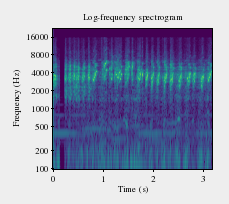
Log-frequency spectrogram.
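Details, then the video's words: Roost-calling swiftlets from an August 2024 trapping lure; after a brief gap a run of sharp, pulsed high twitters repeats quickly and evenly, many voices layered together. "Tiếng ÉN ĐEN , Én bụng trắng , nhạn gọi ru ngủ"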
